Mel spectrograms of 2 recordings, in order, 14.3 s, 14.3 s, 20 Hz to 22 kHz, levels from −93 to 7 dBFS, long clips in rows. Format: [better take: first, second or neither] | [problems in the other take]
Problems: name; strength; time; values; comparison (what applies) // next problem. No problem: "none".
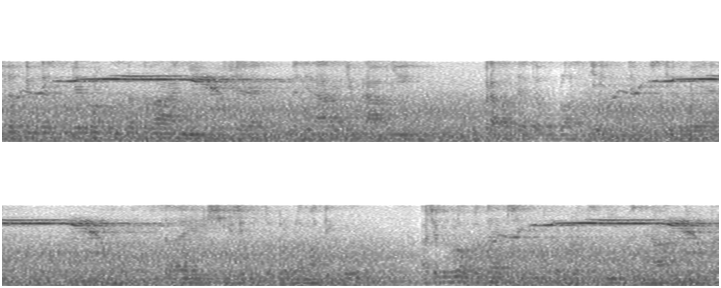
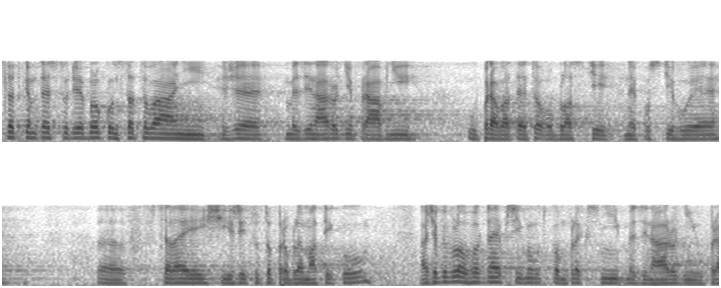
second | background sound (Animal); 5 dB above the speech // room echo; dies away in 0.9 s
